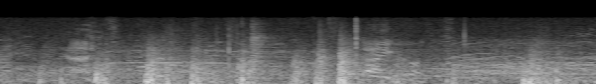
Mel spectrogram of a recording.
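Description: A series of sharp slaps and thuds from wrestlers grappling and striking in the ring, about half a dozen in the first three seconds, over crowd voices.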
